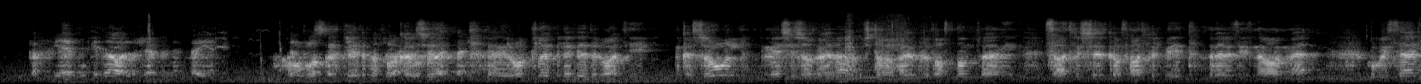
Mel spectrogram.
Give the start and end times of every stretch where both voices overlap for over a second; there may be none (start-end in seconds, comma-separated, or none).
2.8-4.4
